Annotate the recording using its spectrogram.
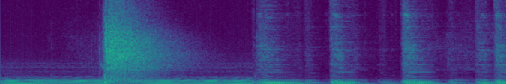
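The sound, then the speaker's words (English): A single sharp, loud whip crack snaps out over a steady electronic hum, ringing off briefly before a pulsing, rhythmic music track kicks in. “Okay, where's my whip?”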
